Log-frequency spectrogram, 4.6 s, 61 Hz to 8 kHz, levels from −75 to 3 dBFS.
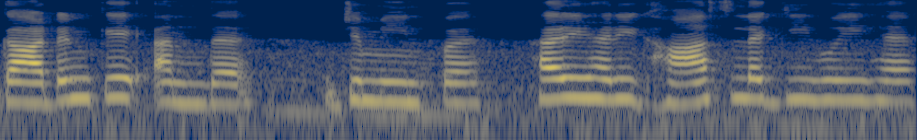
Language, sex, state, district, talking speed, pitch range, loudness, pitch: Hindi, female, Punjab, Pathankot, 145 wpm, 225-255 Hz, -21 LUFS, 240 Hz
